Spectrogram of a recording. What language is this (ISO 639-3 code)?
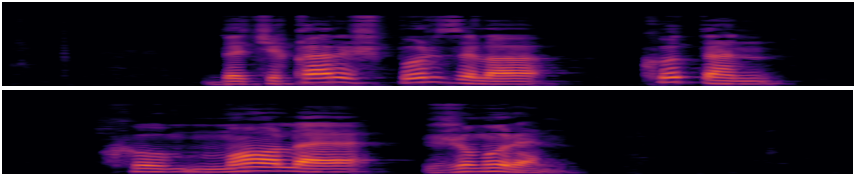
wbl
